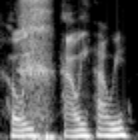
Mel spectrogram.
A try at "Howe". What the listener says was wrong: The E is silent.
